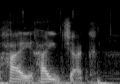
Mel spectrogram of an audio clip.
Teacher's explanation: The accent falls on the first syllable.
